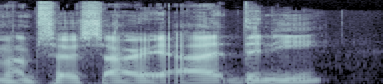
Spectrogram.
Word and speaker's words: Denis: Denis, I believe is how you say his first name, has pulled off in this movie is amazing.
